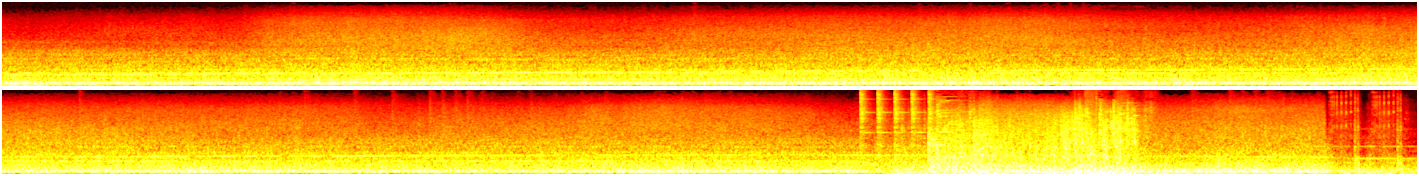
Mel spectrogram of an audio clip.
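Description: A warship's engines rumble low and steady.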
